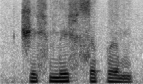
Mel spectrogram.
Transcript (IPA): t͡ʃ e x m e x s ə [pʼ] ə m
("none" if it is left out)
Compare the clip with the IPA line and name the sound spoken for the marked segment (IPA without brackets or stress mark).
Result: p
